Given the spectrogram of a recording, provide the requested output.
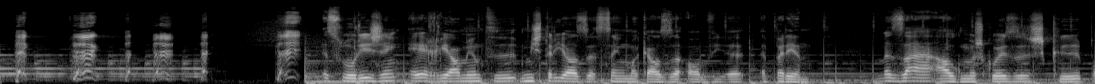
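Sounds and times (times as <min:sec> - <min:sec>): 
sharp voiced hiccups: 0:00.0 - 0:02.2, 0:02.8 - 0:03.1
speech: 0:00.2 - 0:02.2, 0:02.9 - 0:10.9.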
